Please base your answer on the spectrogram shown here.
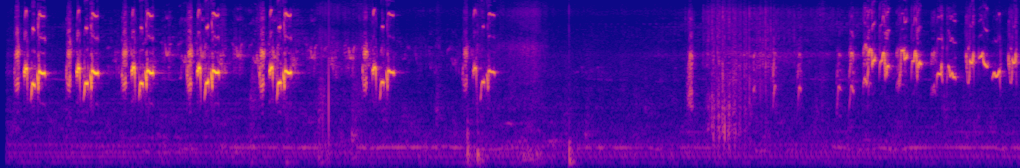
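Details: Sooty-headed bulbul, described as wild, singing loudly to press a rival: a run of about eight short chirps roughly every half second, a quiet stretch with a brief scratchy noise, then a fresh burst of quick chirps.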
